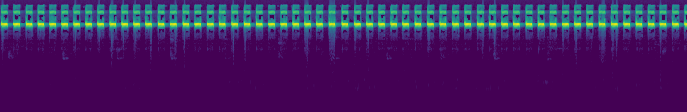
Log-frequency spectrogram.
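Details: A male cricket chirps on a summer evening, giving a long run of sharp, shrill pulses at a brisk, even pace of about four a second, with nothing else audible.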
